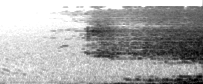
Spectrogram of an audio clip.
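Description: Silence for about the first second, then a faint hiss with a low rumble that swells steadily, picked up close on a headset microphone: the preacher's breath and room noise during a pause in speaking.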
